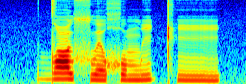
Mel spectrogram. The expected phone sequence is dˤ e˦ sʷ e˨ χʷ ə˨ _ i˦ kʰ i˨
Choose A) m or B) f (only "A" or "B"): A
